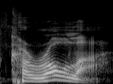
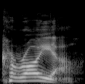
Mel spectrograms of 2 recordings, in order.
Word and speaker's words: Carolla: My last name is Carolla, not Carollo, or Carolla. It's Carolla.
